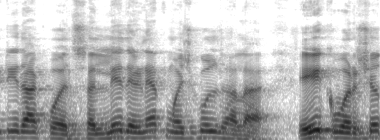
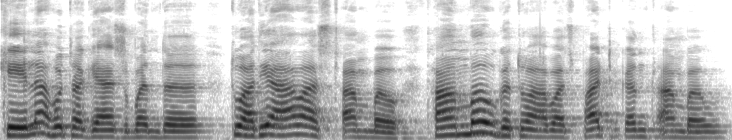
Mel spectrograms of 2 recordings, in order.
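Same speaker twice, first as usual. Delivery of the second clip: higher, urgent exasperated orders; mock yelling; 3 semitones higher than usual. A narrator's reading. Roommate chasing the other about the alarm, yelling. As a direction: call out urgently with contained volume. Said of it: "मेघना तिच्या मागून ओरडत".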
